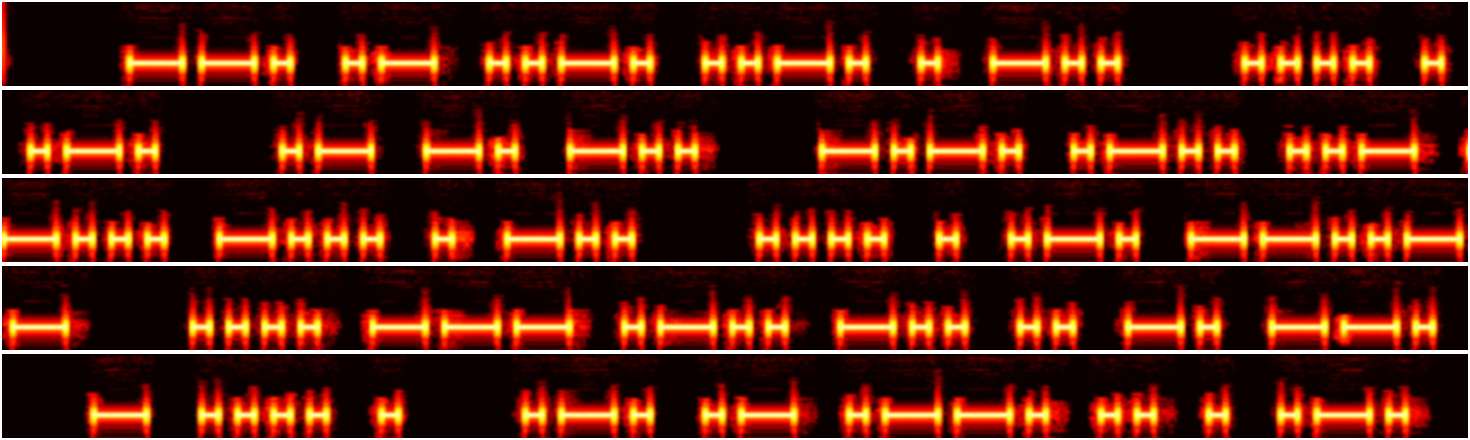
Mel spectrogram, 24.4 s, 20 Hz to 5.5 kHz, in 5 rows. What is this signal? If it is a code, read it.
Morse code, heard as a keyed tone, about 20 wpm, 600 Hz. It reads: GAFFED HER AND CLUBBED HER, HOLDING THE RAPIER
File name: the old man and the sea / the old man and the sea part 1 20wpm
